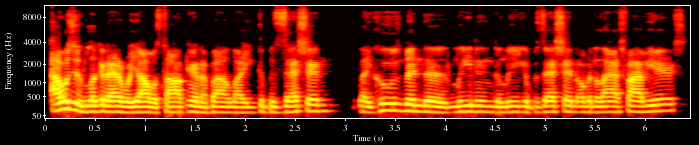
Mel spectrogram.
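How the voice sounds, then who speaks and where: A man's voice: mid-range voice, level tone, fast. A man co-hosting a soccer fan podcast, reading off statistics with a laugh in his voice. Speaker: podcast co-host. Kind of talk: casual chat.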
